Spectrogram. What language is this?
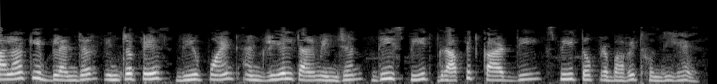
Punjabi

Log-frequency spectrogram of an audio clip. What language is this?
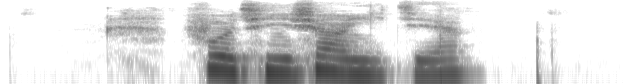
Chinese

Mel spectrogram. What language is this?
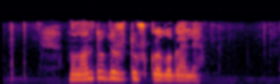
Mari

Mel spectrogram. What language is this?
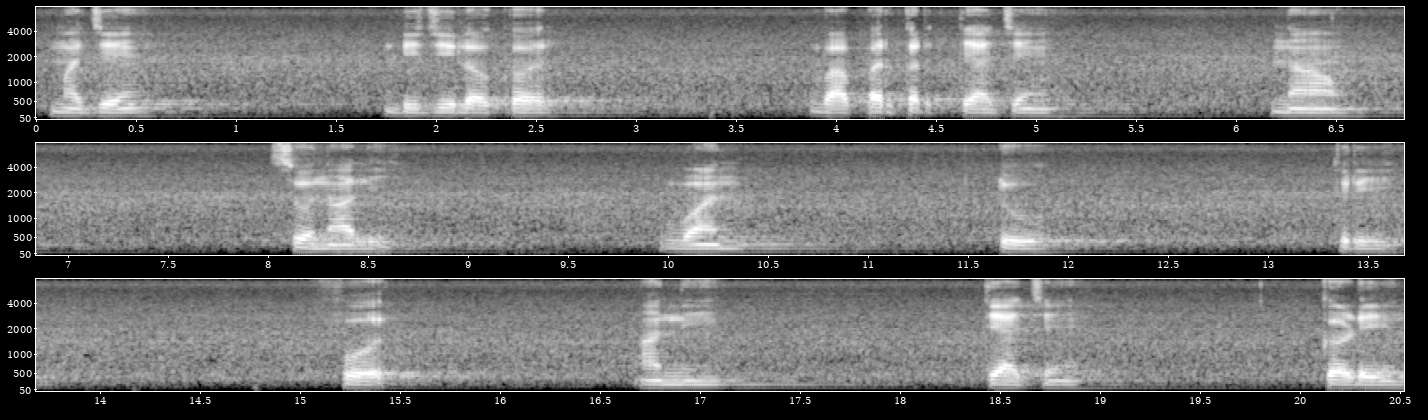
Konkani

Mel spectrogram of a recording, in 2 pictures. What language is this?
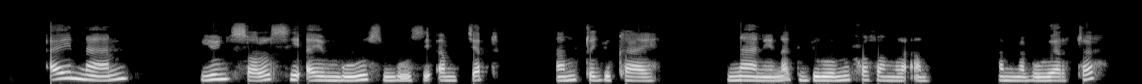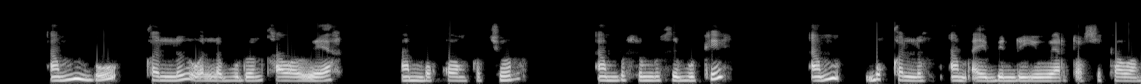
Wolof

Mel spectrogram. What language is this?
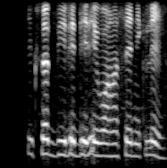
Hindi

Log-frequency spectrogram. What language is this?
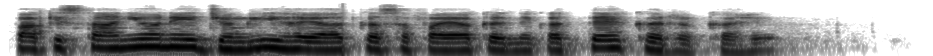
Urdu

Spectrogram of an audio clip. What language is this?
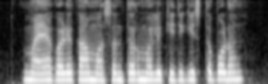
Marathi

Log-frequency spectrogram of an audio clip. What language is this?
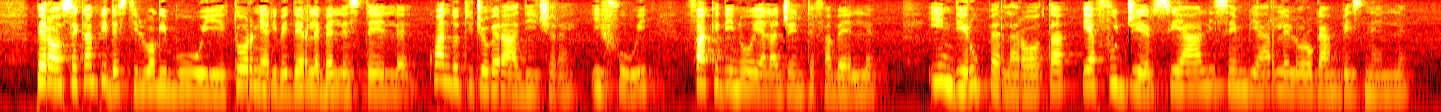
Italian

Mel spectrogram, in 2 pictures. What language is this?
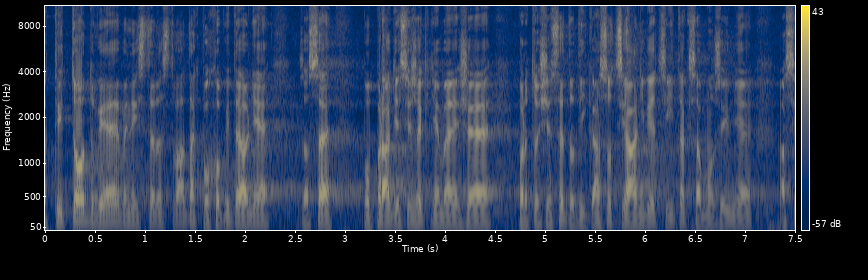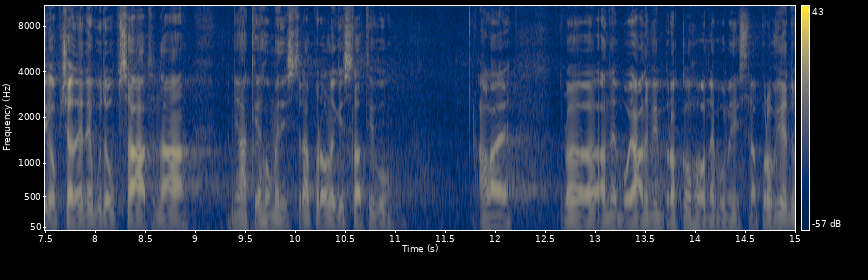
Czech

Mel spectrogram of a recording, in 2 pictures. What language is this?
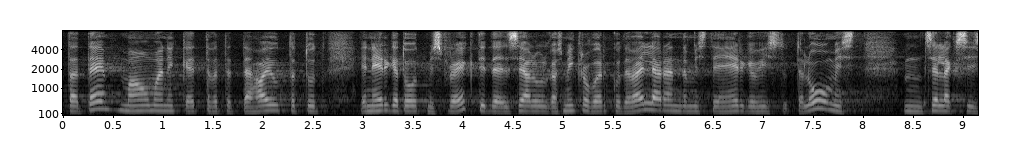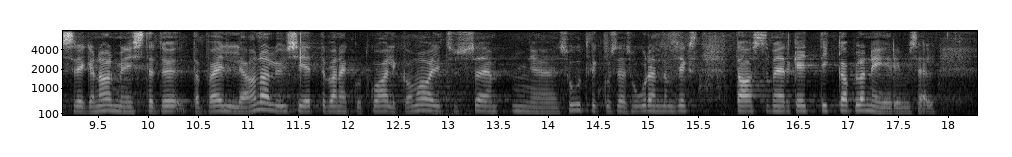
Estonian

